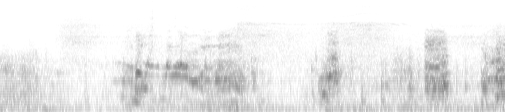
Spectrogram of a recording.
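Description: Pigs feeding, with a jumble of grunts, snorts and short squealing bursts coming in uneven waves over a low background rumble.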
